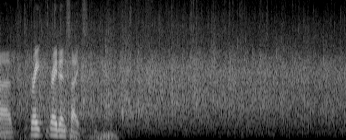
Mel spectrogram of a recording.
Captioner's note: audience applauding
